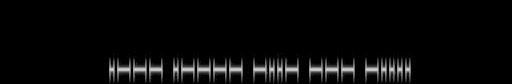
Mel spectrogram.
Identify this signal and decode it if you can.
Morse code, heard as a keyed tone, about 30 wpm, 700 Hz. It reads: J1XO6
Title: Code Groups - 5 Letter:Numbers - 30wpm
